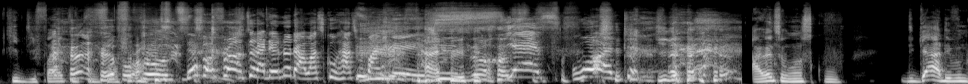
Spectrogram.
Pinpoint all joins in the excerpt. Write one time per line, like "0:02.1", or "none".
0:07.4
